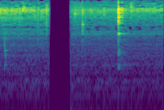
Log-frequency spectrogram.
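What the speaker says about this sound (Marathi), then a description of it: "आणि लसूण टाकते. ठेचलेला लसूण आहे हा." Crushed garlic frying in hot oil in a pan gives a loud, steady sizzle with a short break and a sharp stirring clatter, close up.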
